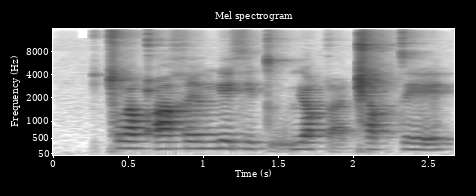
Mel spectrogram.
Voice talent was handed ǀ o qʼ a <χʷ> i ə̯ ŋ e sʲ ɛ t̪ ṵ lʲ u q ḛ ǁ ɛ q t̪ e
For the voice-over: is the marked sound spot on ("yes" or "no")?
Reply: no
